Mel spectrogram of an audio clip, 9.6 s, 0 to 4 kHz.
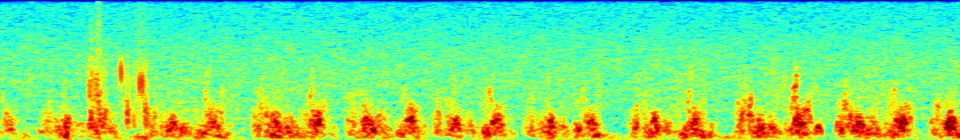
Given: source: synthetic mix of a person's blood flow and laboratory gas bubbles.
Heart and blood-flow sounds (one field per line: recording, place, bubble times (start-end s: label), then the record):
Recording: Doppler ultrasound of blood flow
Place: precordium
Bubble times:
0.86-1.09 s: bubbles
1.18-1.51 s: bubbles
From the record:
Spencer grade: 1 (occasional bubble signal discernible with the cardiac motion signal, with majority of cardiac periods free of bubbles)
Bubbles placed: anywhere in the cardiac cycle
